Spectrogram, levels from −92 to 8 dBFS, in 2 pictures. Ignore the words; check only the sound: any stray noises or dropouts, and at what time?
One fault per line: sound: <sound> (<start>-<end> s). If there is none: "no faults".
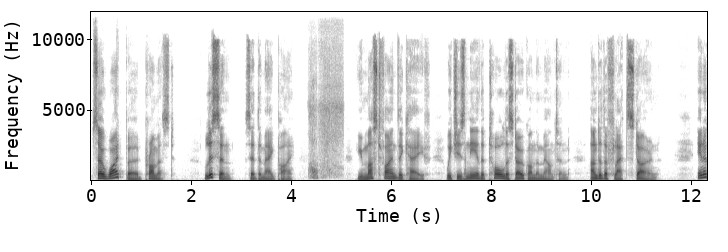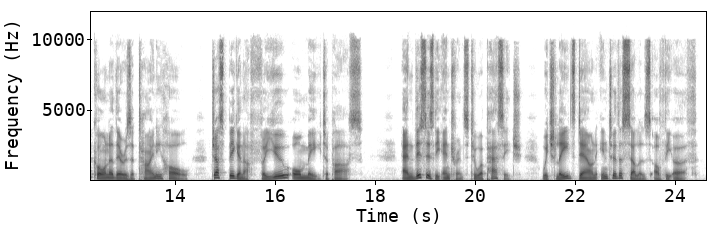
sound: sneeze (4.3-5.1 s)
